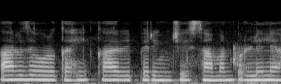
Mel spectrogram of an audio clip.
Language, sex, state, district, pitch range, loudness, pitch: Marathi, female, Maharashtra, Solapur, 200-205 Hz, -16 LUFS, 205 Hz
